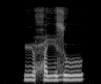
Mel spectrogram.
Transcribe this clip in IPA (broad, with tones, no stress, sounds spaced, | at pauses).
y˧˩˧ ħ iː˩˧ z u˧˥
